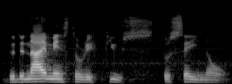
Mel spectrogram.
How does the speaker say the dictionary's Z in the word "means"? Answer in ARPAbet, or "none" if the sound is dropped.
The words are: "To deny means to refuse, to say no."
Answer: S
